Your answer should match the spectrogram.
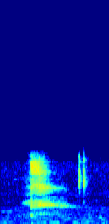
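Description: Faint computer-mouse clicks: a quick pair about a second and a half in. Before them comes a soft hiss that fades over about half a second.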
